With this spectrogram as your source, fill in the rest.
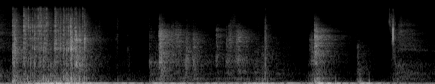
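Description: Tarot cards are shuffled by hand during a reading, giving several bursts of papery riffling and flapping with brief taps in between, close and fairly loud, with no voice.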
